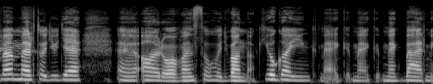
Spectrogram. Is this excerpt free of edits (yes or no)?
yes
